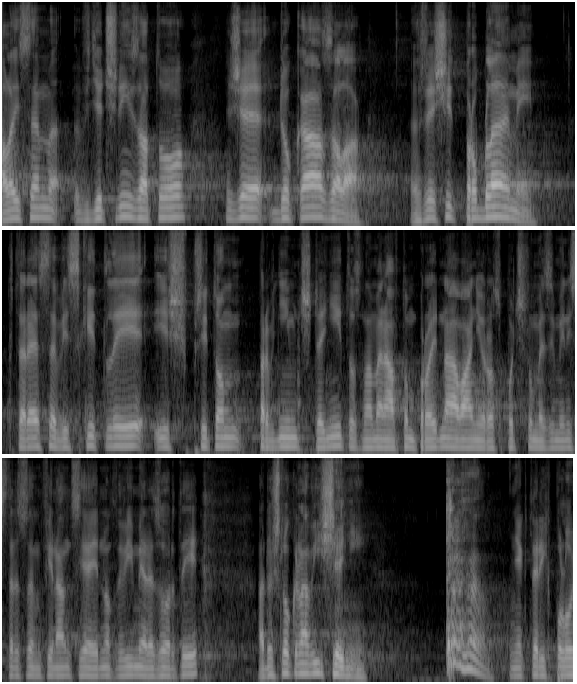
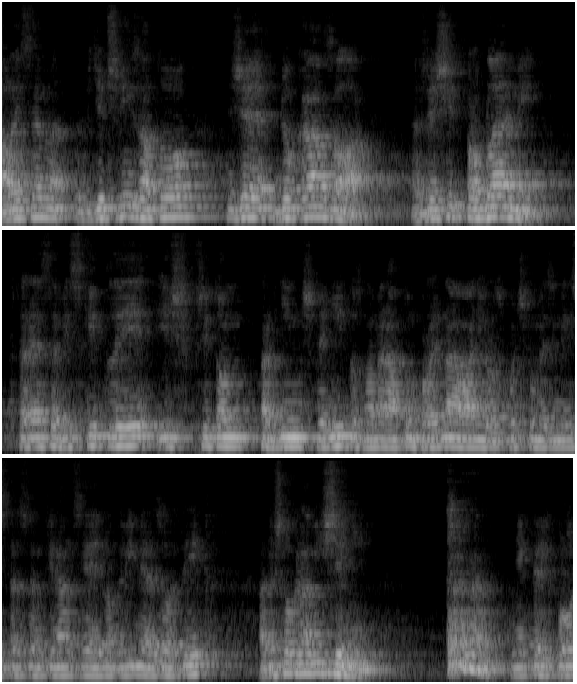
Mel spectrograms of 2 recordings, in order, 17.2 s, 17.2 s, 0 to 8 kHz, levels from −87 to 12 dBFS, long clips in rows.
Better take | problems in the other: first | room echo; dies away in 0.9 s

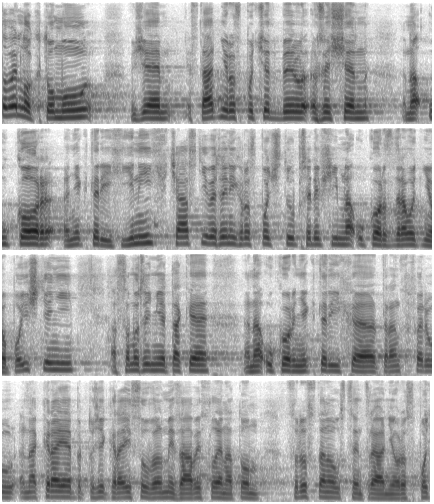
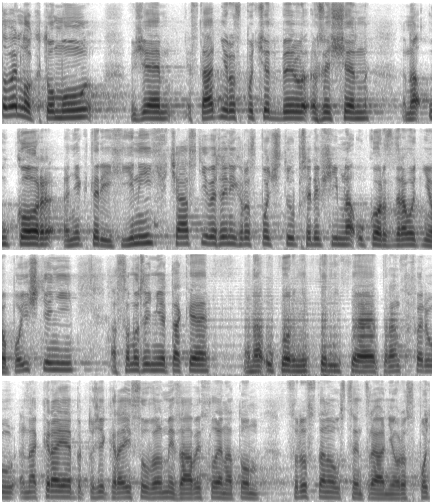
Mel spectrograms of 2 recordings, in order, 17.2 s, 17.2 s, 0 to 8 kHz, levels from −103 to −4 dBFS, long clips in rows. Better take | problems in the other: first | noise reduction (neural separator model SepFormer DNS4)

